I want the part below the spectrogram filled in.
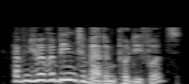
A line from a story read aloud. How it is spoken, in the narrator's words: She said brightly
